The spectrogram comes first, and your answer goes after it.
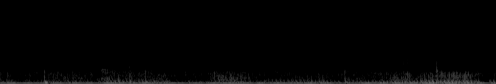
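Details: Continuous purring from a domestic cat, a deep even rumble with gentle rhythmic pulsing and a few light rustling noises.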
